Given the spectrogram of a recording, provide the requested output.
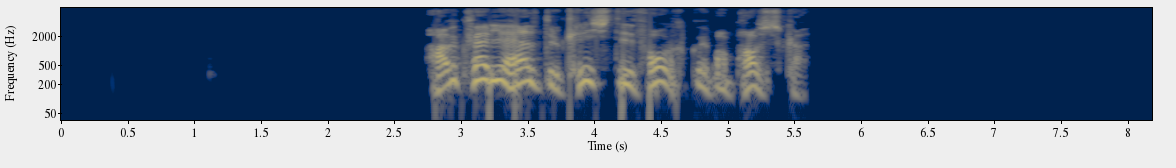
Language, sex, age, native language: Icelandic, male, 70-79, Icelandic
